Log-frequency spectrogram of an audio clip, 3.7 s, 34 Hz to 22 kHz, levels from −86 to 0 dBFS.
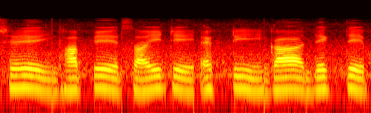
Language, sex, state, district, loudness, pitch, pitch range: Bengali, male, West Bengal, Malda, -21 LUFS, 135 Hz, 125-140 Hz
